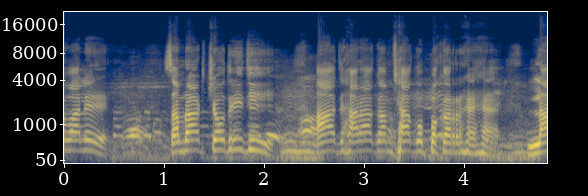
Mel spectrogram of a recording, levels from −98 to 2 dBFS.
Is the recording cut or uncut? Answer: uncut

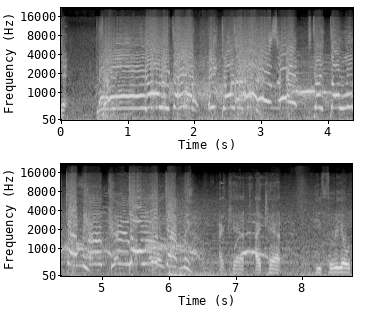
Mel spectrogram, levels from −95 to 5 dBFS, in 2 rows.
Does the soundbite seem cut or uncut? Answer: cut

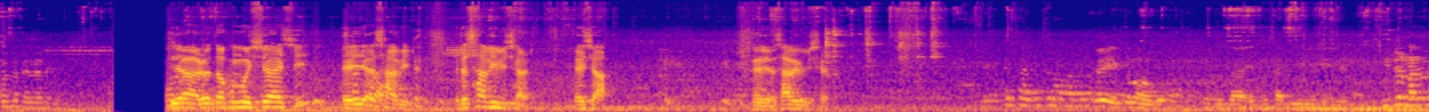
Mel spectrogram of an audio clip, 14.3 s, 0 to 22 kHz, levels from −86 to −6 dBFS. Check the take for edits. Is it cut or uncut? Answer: cut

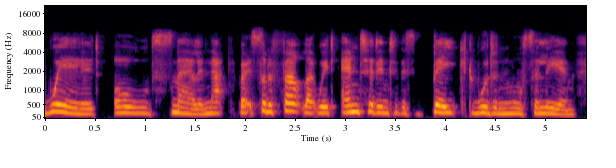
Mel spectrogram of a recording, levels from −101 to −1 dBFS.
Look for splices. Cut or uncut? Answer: cut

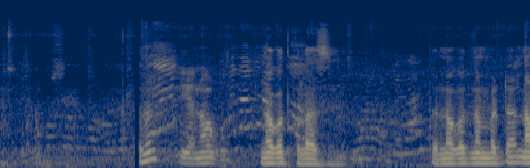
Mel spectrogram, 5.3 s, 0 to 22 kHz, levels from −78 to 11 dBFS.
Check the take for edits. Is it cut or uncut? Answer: cut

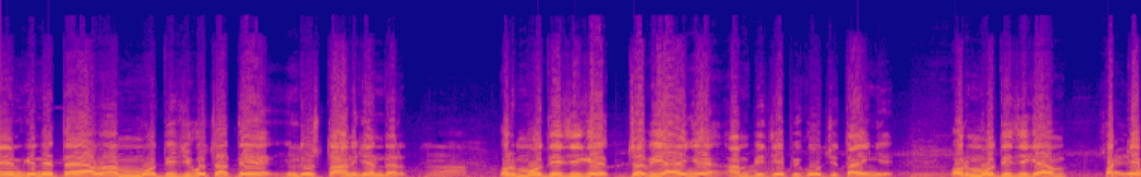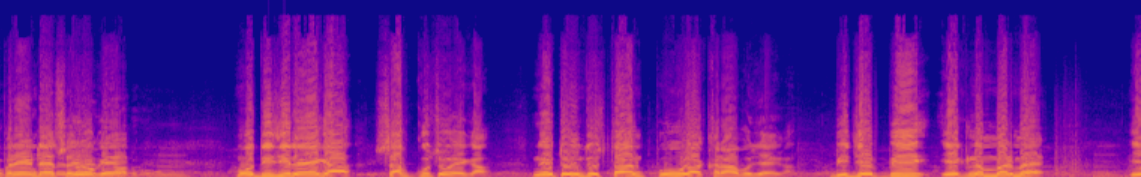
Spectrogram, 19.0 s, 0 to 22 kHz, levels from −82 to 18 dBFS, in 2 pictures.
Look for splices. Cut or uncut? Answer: uncut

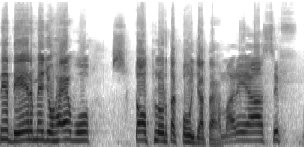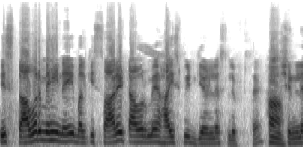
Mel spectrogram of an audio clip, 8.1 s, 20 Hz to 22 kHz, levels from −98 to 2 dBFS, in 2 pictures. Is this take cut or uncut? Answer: uncut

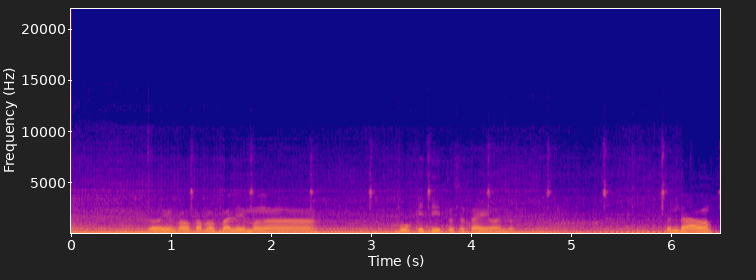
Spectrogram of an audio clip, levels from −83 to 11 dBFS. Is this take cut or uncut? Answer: uncut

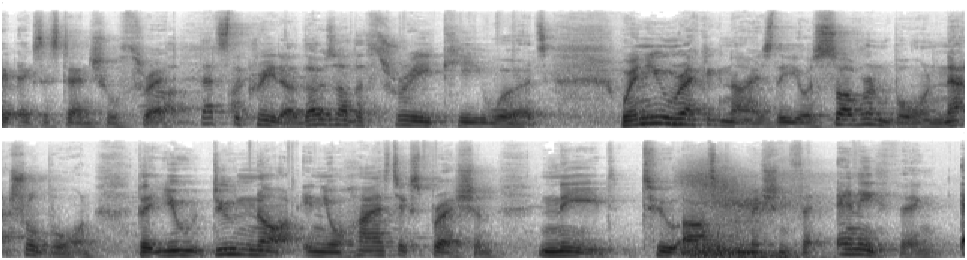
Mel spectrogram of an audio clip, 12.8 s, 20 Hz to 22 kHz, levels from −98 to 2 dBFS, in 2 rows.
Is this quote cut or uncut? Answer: cut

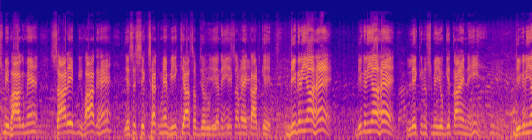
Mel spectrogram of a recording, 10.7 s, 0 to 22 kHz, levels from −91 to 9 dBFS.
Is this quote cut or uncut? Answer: cut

